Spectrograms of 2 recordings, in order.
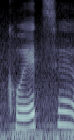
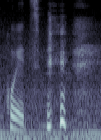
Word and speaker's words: Coetzee: literatura de john maxwell coetzee o que se bueno se pronuncia de una manera muy extraña digamos que yo digo cohetes y esa novela se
